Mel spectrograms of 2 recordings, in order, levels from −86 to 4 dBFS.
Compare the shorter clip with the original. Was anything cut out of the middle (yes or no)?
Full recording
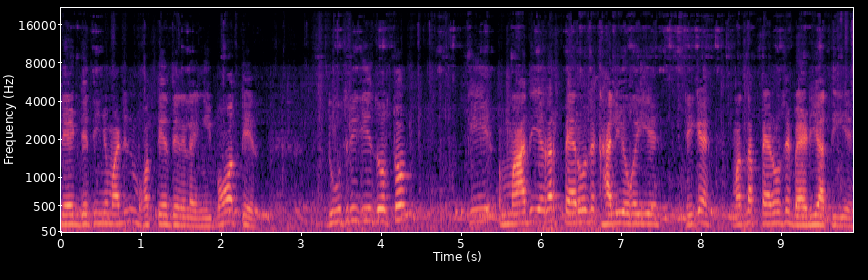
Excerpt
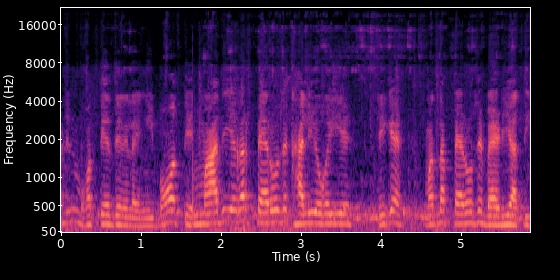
yes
